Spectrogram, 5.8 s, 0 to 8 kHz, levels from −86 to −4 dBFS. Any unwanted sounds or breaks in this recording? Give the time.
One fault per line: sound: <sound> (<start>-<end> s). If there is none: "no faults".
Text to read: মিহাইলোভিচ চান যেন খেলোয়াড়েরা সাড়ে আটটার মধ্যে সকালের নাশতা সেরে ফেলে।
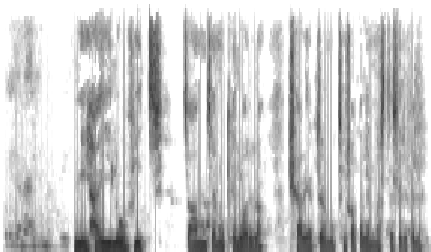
no faults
